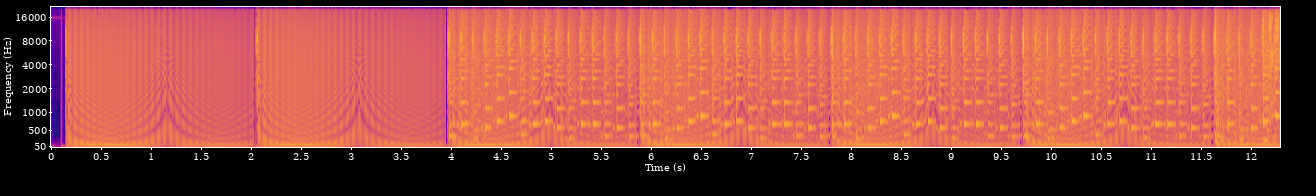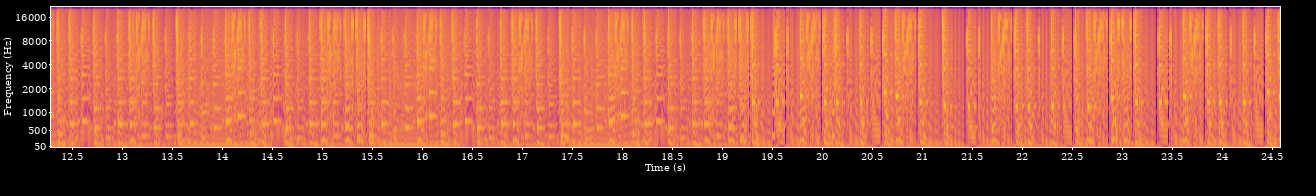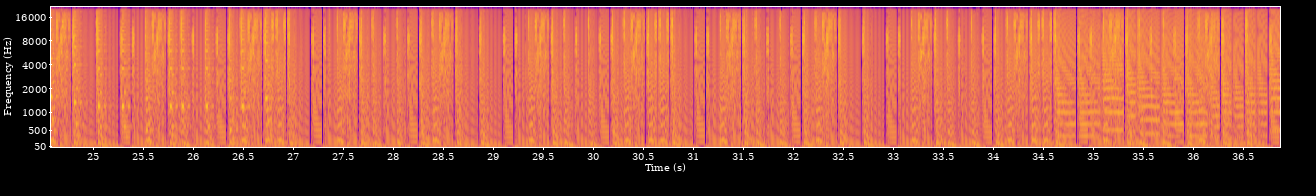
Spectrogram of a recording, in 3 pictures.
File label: Lame Old Tune sid CSG8580R5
